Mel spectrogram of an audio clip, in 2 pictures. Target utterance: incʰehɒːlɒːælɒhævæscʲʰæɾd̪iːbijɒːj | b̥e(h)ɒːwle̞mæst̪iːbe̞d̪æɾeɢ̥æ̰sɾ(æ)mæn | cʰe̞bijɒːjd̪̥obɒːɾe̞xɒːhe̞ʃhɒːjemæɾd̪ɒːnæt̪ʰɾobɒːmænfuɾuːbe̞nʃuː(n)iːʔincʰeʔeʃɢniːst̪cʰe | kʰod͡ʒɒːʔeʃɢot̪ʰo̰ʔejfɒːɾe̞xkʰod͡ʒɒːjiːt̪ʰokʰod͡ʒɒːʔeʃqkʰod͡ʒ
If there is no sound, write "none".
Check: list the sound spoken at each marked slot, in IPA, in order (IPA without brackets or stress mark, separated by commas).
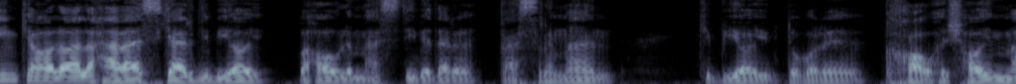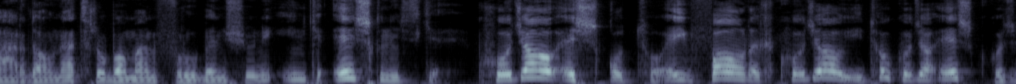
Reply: h, e, n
